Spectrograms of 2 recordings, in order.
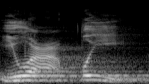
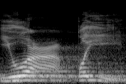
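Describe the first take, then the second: First: The t sound is heavy and strong. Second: The t sound is heavy and strong.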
